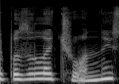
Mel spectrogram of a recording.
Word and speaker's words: позолоченный: Действительно, «ё» всегда ударное, но в слове «позолоченный» суффикс «ен», поэтому ударение в норме «позолоченный» и только так.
